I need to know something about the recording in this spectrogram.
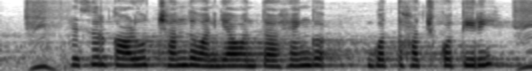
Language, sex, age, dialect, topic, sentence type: Kannada, female, 18-24, Northeastern, agriculture, question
